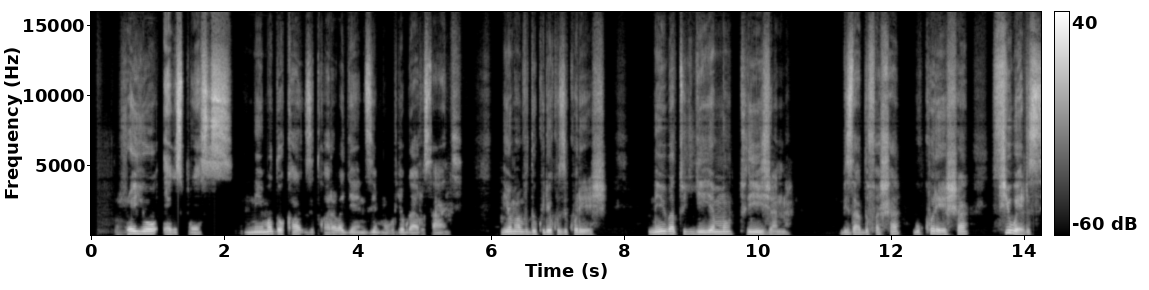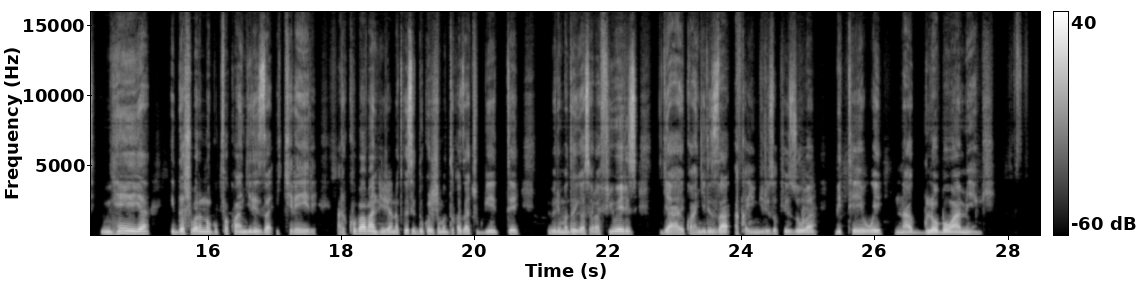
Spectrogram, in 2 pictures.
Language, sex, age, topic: Kinyarwanda, male, 18-24, government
